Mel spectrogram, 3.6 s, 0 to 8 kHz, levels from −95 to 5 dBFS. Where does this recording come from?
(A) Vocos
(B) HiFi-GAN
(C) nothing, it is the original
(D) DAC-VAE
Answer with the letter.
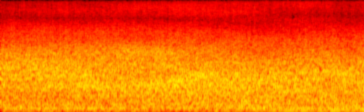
C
